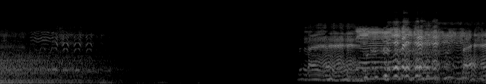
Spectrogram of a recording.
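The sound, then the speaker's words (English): Sheep on a road in front of a stopped bus bleat loudly in two bursts, a chorus of wavering cries, then a second of silence before another louder, overlapping round of bleats. “There are lots of sheep on the road.”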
